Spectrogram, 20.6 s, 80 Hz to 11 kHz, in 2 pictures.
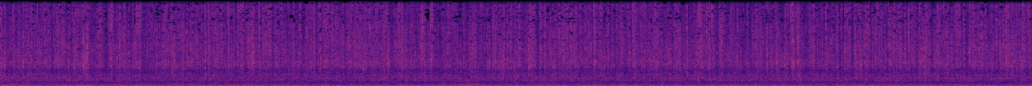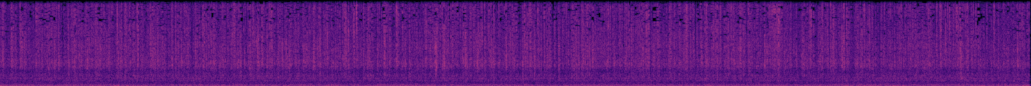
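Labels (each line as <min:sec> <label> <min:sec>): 0:00.0 Rain hits a hard surface loudly and continuously. 0:20.6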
